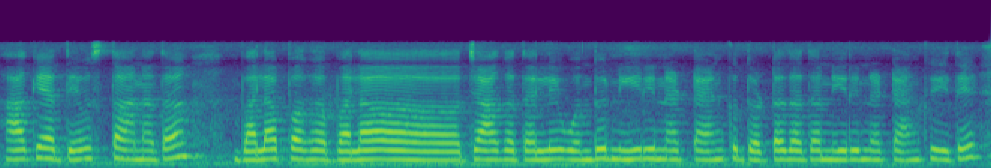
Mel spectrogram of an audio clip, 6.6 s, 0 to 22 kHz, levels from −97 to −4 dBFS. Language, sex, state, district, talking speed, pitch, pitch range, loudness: Kannada, female, Karnataka, Chamarajanagar, 135 wpm, 215 Hz, 215-230 Hz, -22 LUFS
